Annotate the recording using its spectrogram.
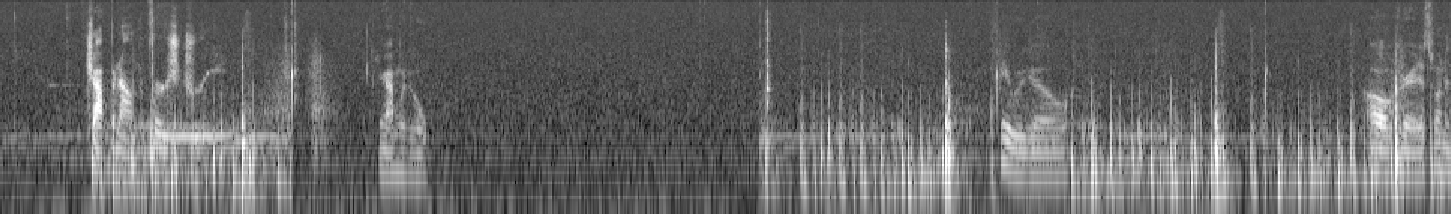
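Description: An axe knocks repeatedly against wood.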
